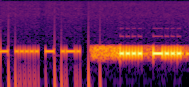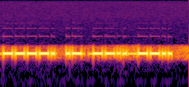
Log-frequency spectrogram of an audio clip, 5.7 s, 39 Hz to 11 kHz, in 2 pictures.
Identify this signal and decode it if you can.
Morse code, heard as a keyed tone, about 26 wpm, 340 Hz, with radio noise. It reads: HB9AZZ
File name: CW / cqww-cw-k5tr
